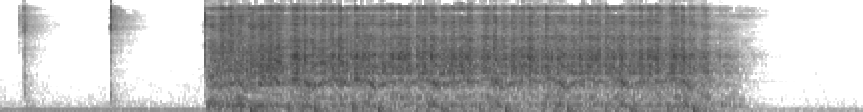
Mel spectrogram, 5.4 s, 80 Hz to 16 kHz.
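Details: 2004 Yamaha YFZ450 quad, bought as project, gauge showing zero compression: starter spins the engine evenly about four beats a second for around three seconds without firing; cranks but won't start, carburetor cleaning suspected.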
